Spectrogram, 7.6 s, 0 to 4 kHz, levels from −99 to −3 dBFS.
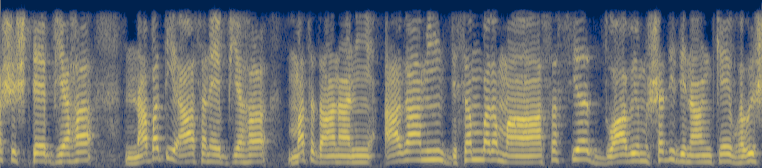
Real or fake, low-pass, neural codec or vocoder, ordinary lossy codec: fake; 3.6 kHz; codec, 16 kHz in and 24 kHz out, 1 kbps, XY-Tokenizer; none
